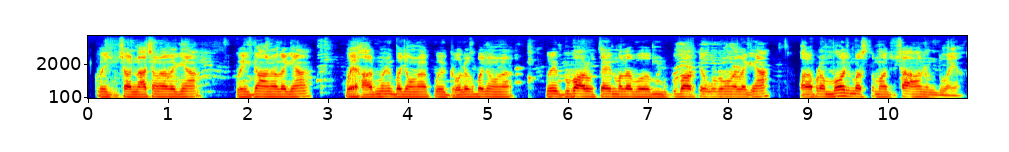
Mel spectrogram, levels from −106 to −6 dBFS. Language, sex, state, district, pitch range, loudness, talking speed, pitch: Garhwali, male, Uttarakhand, Uttarkashi, 120-130 Hz, -17 LUFS, 165 wpm, 125 Hz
